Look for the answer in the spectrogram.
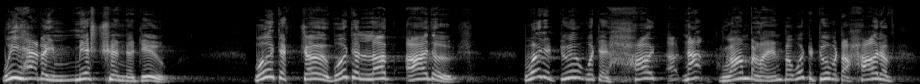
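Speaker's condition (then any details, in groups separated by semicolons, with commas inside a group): Deafness; deaf during school years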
